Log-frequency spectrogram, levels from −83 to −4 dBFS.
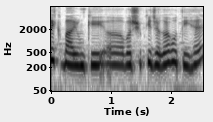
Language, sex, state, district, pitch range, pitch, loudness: Hindi, female, Bihar, Patna, 230-255 Hz, 235 Hz, -14 LUFS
